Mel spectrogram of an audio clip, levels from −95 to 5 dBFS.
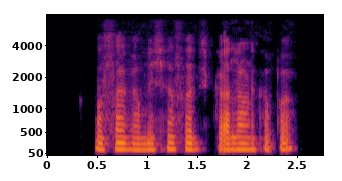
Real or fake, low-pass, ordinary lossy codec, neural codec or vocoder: fake; 7.2 kHz; AAC, 32 kbps; codec, 16 kHz, 16 kbps, FunCodec, trained on Chinese and English, 50 frames a second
